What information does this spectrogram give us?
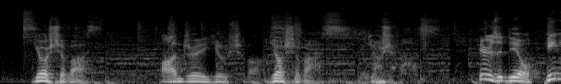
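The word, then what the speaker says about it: Iosivas: Losavas. How you say his name? Yoshivas.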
